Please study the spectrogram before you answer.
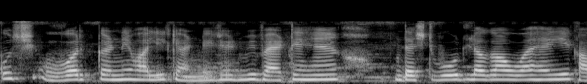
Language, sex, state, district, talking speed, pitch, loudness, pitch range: Hindi, female, Uttar Pradesh, Varanasi, 155 wpm, 220 Hz, -16 LUFS, 210-225 Hz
